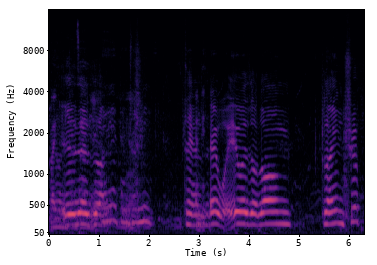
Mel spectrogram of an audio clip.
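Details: Dysarthria in a 32-year-old man with cerebral palsy since birth, high-needs and dependent on 24-hour care; speech is slurred, and a caregiver says it slurs more when he is tired.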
